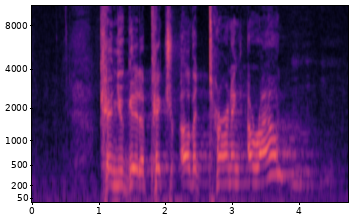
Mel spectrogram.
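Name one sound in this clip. An elderly man speaks loudly and with animation through a microphone in an echoing room.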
